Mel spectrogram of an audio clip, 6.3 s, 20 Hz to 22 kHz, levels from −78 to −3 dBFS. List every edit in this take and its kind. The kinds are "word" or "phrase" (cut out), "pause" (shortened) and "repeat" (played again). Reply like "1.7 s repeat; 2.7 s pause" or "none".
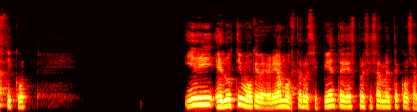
3.8 s word; 4.4 s phrase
